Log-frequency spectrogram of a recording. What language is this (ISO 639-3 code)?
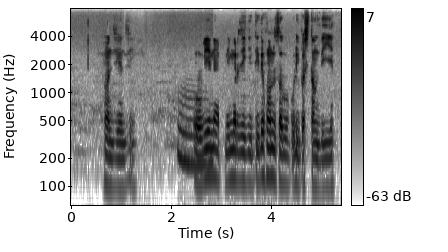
pan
